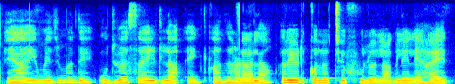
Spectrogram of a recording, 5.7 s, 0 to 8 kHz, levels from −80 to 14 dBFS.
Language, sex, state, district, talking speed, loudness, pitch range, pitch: Marathi, female, Maharashtra, Dhule, 145 wpm, -18 LUFS, 195-210 Hz, 200 Hz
